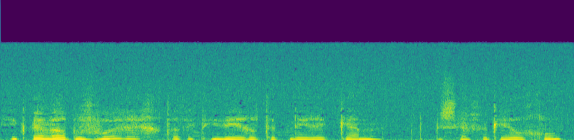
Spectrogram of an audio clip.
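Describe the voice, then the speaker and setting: Casting: woman to play dreamy, troubled young female confidante for Dutch radio drama, high-pitched, poetic and earnest. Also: fairly even intonation, a little fast, a little hiss or hum, lightly acted. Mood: wistful, confiding.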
